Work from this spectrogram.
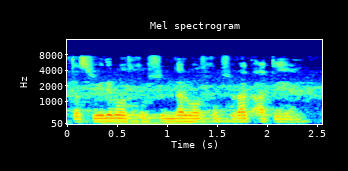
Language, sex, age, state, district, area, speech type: Urdu, male, 18-30, Bihar, Gaya, urban, spontaneous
